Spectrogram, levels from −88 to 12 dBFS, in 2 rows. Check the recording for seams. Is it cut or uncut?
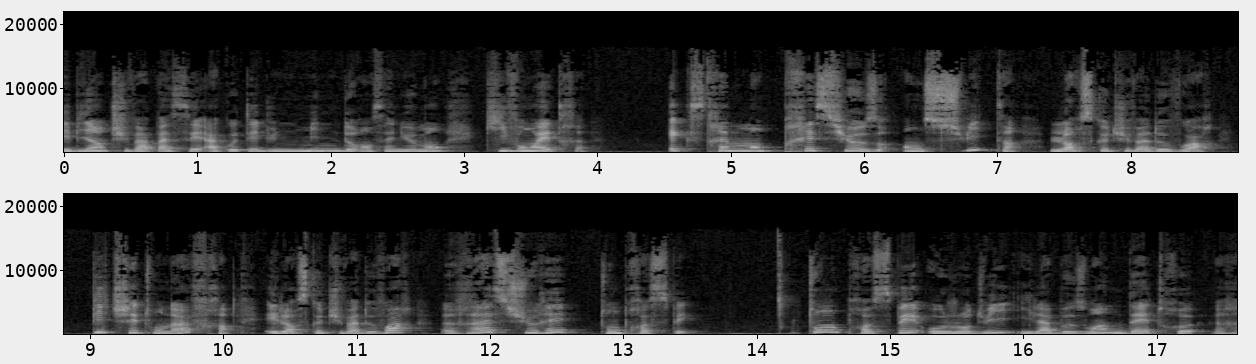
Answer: cut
